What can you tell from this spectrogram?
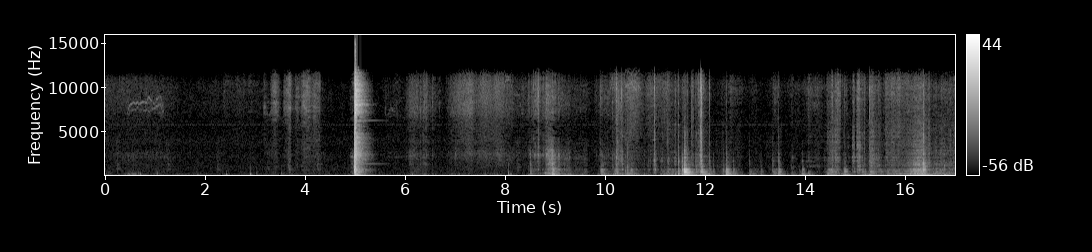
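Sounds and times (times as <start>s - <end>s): sharp loud knock: 5.0s - 5.4s.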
